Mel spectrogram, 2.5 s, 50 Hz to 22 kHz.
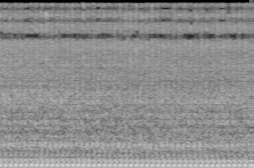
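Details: Honda Deauville NT650V5 motorcycle, just revived with new carburetor head rubbers: quick even beat idling very fast with a lot of choke still on; idle speed and timing need adjusting.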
